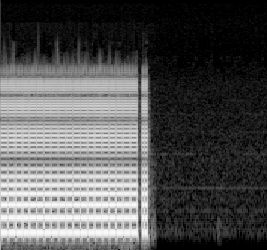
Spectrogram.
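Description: A steady buzzing electronic tone at a fixed pitch that cuts off suddenly just over a second in.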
